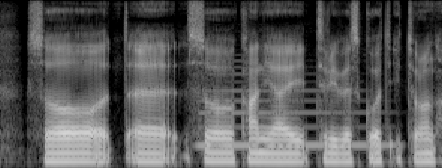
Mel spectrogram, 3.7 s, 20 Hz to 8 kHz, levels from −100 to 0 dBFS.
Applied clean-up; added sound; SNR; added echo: none; Wind instrument, woodwind instrument; 17 dB; none.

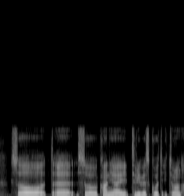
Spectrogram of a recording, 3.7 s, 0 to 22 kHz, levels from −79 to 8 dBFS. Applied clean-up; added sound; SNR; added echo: neural diffusion model UNIVERSE++.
